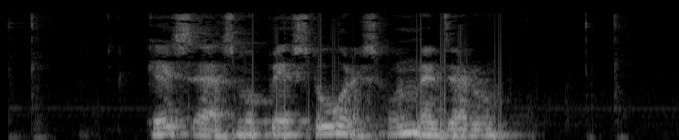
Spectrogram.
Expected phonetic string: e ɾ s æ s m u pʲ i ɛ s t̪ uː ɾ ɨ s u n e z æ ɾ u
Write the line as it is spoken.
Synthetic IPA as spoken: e s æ s m u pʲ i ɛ s t̪ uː ɾ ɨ s u nː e z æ ɾ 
